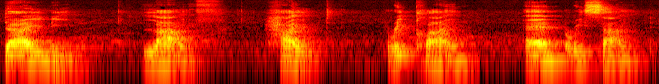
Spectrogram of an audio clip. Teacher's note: this diphthong is produced by combining sound a and i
